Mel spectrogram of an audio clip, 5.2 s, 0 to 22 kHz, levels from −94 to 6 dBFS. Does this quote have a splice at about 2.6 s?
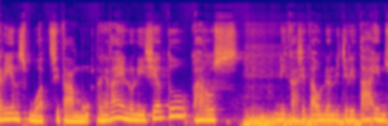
yes; 2 cuts; at 1.3 s, 2.6 s

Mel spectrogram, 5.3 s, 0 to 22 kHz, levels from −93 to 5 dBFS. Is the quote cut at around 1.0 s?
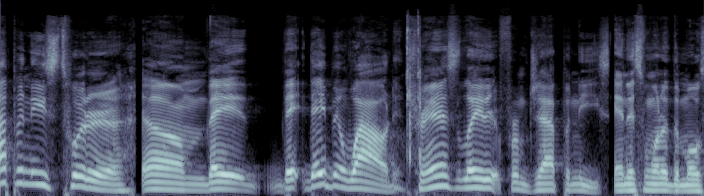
yes; 1 cut; at 1.0 s

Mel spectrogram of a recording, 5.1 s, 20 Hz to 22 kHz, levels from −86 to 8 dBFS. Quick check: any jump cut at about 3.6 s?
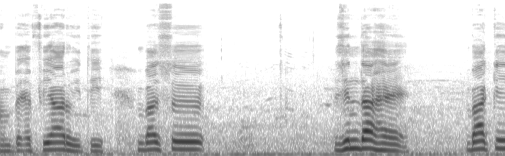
no; 1 cut; at 1.3 s

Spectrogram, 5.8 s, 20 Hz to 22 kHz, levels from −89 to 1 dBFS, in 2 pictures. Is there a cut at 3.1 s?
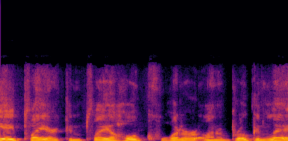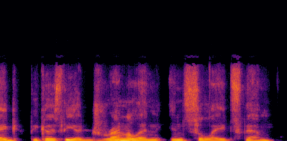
yes; 1 cut; at 3.1 s

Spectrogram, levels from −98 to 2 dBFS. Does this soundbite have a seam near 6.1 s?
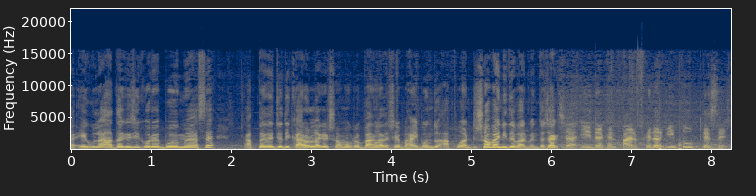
yes; 1 cut; at 6.1 s

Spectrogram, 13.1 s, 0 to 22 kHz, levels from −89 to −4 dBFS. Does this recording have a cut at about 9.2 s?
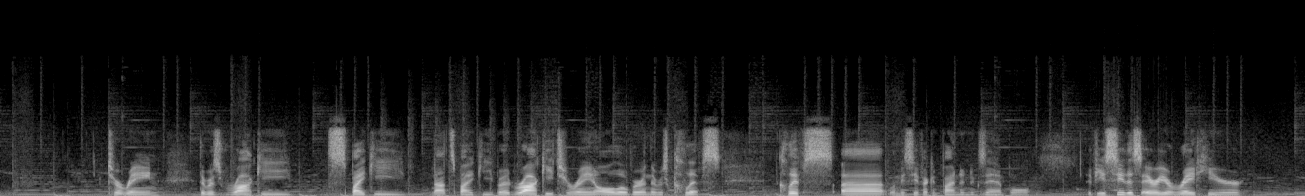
yes; 1 cut; at 9.2 s

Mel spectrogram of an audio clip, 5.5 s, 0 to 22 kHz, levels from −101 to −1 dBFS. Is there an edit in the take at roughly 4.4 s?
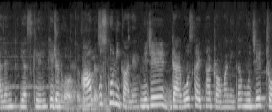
no; 2 cuts; at 1.0 s, 2.7 s

